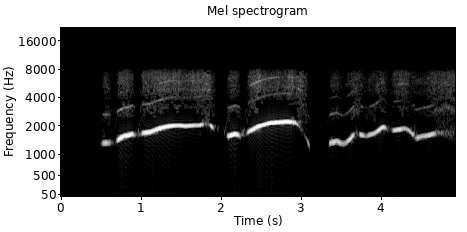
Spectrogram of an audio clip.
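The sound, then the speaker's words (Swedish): Proto Man's (Blues) whistle from a Mega Man game, heard on Pluto's stage just before the boss as the music stops: a clear whistled melody in three sliding phrases, each tone gliding up and down with a breathy edge, played alone with short pauses between phrases and no talking. “Precis innan bossen så hoppar man ner och musiken tystnar och man hör en mycket bekant vissling.”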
